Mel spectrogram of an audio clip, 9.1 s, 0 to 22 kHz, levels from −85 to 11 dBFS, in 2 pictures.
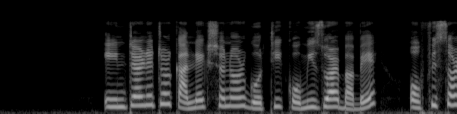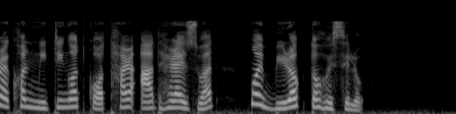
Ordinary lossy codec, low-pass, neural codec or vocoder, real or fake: none; 9.9 kHz; none; real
